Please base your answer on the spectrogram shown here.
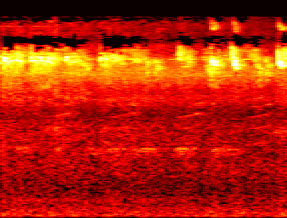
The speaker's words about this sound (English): Looks like the birds were called here today too. There's a whole flock of warblers and chickadees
